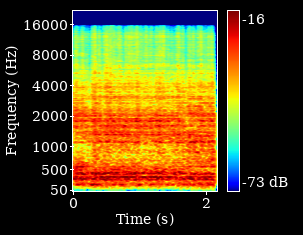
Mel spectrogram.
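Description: Drill press running with a steady, fairly quiet hum while its bit drills through a wooden dowel block.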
